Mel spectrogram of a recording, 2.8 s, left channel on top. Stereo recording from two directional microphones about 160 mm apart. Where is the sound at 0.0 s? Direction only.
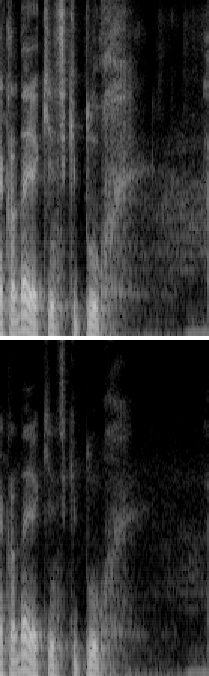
Centre (ahead or behind).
